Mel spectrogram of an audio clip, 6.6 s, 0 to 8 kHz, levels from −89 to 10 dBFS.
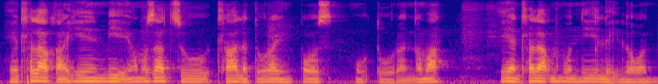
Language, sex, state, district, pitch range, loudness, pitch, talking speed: Mizo, male, Mizoram, Aizawl, 95-110 Hz, -19 LUFS, 100 Hz, 230 wpm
